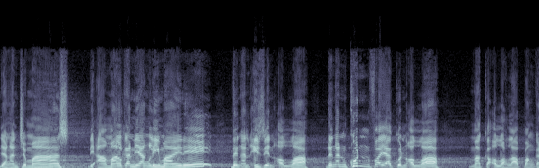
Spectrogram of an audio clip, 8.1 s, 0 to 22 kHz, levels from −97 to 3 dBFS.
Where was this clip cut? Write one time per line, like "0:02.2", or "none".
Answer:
none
